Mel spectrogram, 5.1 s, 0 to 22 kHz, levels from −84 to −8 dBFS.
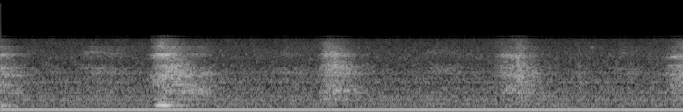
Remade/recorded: recorded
